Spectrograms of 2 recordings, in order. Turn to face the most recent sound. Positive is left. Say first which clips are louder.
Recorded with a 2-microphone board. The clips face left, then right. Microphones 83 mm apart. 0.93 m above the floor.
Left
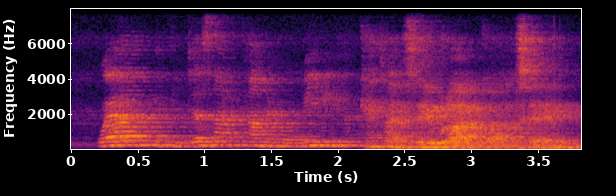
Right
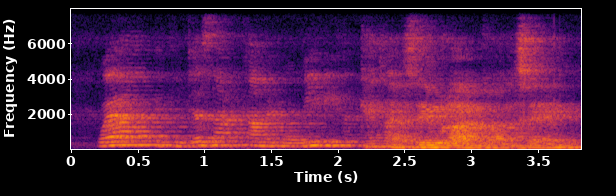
# even
turn(degrees=-10)  # may be behind; listen again after turning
